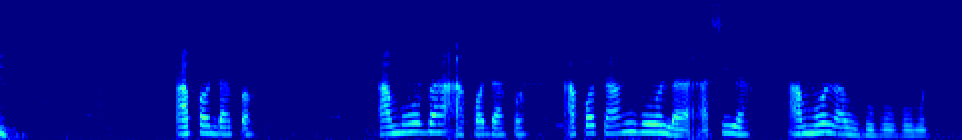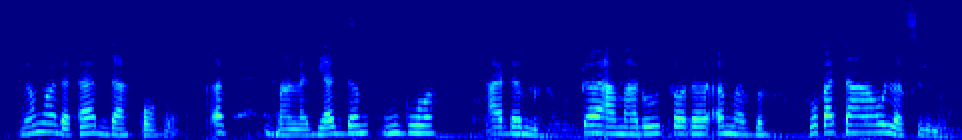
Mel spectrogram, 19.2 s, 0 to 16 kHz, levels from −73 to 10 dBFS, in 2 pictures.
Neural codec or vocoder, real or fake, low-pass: codec, 32 kHz, 1.9 kbps, SNAC; fake; 14.4 kHz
